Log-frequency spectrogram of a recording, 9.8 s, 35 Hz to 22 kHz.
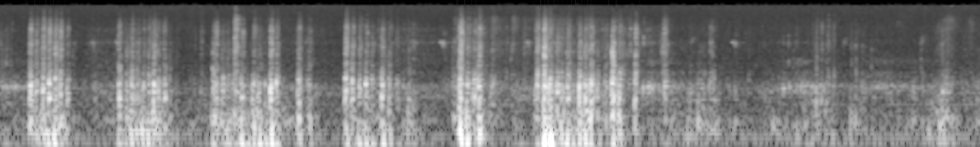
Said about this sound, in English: This is bird 648.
